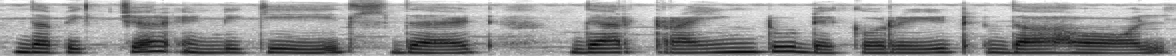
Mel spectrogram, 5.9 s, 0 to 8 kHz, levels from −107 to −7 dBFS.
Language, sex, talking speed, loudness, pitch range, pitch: English, female, 110 wpm, -18 LUFS, 190-220 Hz, 200 Hz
